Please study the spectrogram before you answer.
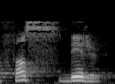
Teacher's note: حرف صاد اگر دقت کنید مثل سین تلفظ میشه، یعنی مخرجش یکیه با سین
